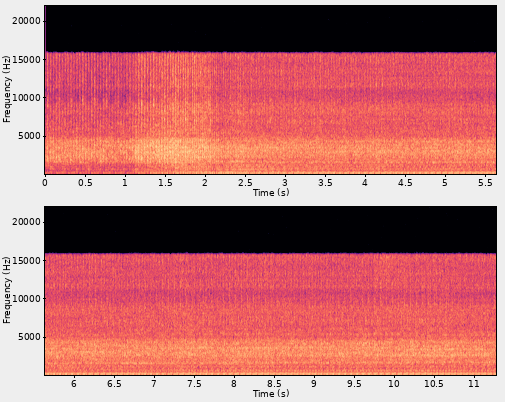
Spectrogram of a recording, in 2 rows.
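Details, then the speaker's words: Kia KC2700 after overhaul, previously hard starting with slow cranking, leak fixed: catches after a brief crank and settles into a steady, even idle with a smooth low drone, no stumbling or dying. "Oh solve ang problema na okay na yung ano niya andar."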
